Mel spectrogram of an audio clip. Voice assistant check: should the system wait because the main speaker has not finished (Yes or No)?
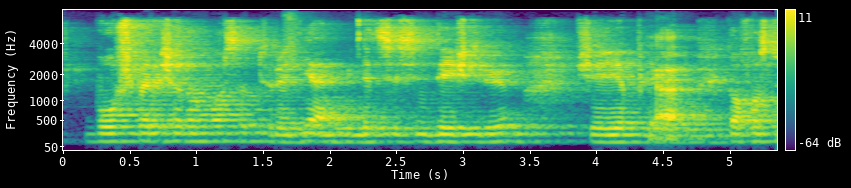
Yes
